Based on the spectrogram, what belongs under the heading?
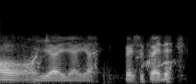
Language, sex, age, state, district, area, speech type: Manipuri, male, 18-30, Manipur, Senapati, rural, conversation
